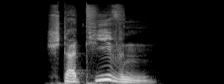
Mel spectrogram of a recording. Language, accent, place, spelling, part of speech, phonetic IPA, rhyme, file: German, Germany, Berlin, Stativen, noun, [ʃtaˈtiːvn̩], -iːvn̩, De-Stativen.ogg
- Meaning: dative plural of Stativ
